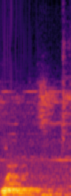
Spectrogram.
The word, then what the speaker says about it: words: The correct pronunciation is words. Let's break it down. The, and the. When combined, it becomes words. However, our participant pronounced the word as word. Instead of saying words, the participant stopped at word and didn't pronounce the final z.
